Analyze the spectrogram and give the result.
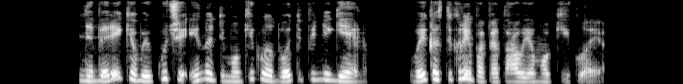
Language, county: Lithuanian, Vilnius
